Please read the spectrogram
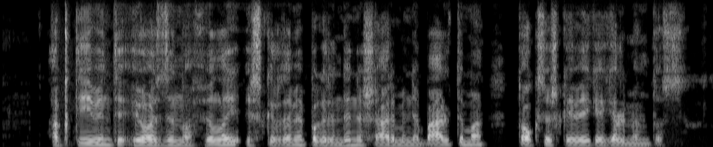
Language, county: Lithuanian, Šiauliai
